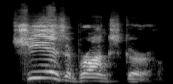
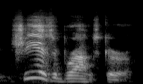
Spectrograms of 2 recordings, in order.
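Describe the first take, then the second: First: Slow, louder, leaning on is; emphatic affirmation. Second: Laughing repeat. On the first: Host vouching for AOC to the chat, slow and emphatic. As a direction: stretch it out, firmly stressing is. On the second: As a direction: say it again, amused, at normal level. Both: Real, not acted.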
